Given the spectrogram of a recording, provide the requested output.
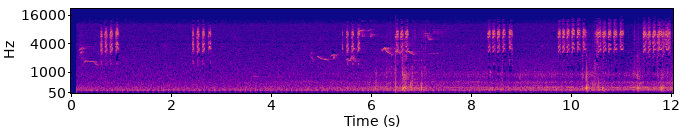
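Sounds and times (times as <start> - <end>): great tits chattering: 0.1 - 12.0
thin sliding bird calls: 0.3 - 1.0, 5.4 - 7.4, 8.3 - 8.9, 9.7 - 12.0.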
